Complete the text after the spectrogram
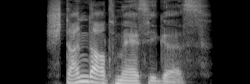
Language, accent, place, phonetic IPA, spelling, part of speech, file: German, Germany, Berlin, [ˈʃtandaʁtˌmɛːsɪɡəs], standardmäßiges, adjective, De-standardmäßiges.ogg
- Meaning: strong/mixed nominative/accusative neuter singular of standardmäßig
